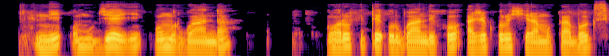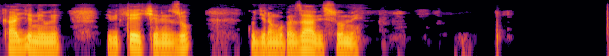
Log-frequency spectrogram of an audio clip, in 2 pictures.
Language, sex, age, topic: Kinyarwanda, male, 18-24, government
